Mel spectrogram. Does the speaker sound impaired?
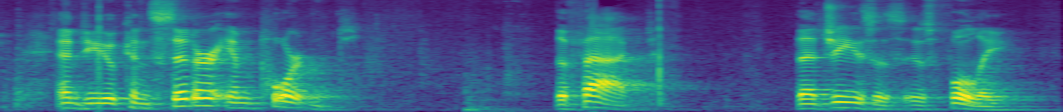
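No.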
